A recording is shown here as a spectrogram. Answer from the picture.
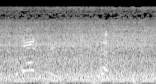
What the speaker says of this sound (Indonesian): Oh, air terjun Lara.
